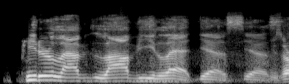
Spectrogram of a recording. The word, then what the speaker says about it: Laviolette: I said his name wrong. Peter Laviolette. Peter Laviolette.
